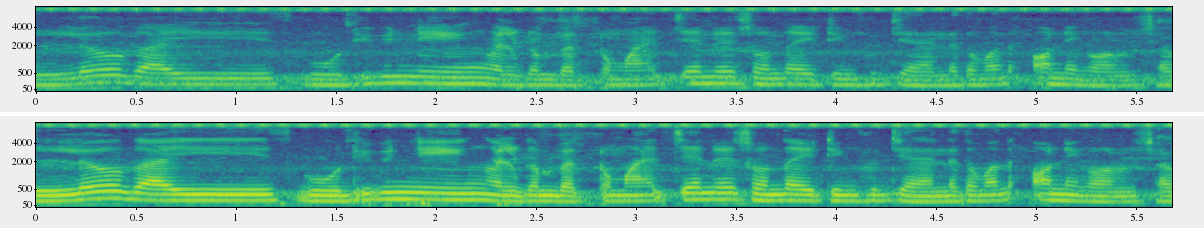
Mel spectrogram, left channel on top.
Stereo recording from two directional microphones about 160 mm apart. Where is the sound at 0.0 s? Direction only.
25° right (ahead or behind).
